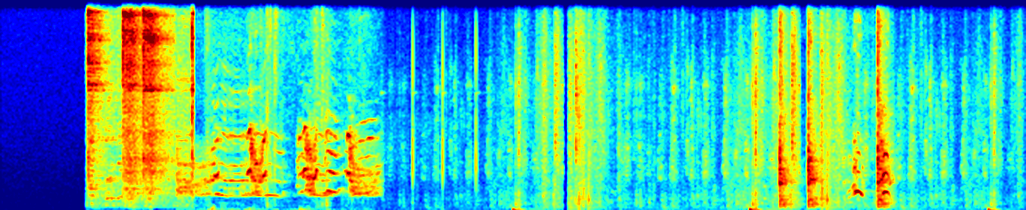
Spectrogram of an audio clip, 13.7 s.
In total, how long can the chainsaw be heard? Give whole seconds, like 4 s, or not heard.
not heard.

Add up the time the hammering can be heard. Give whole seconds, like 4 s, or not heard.
4 s.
